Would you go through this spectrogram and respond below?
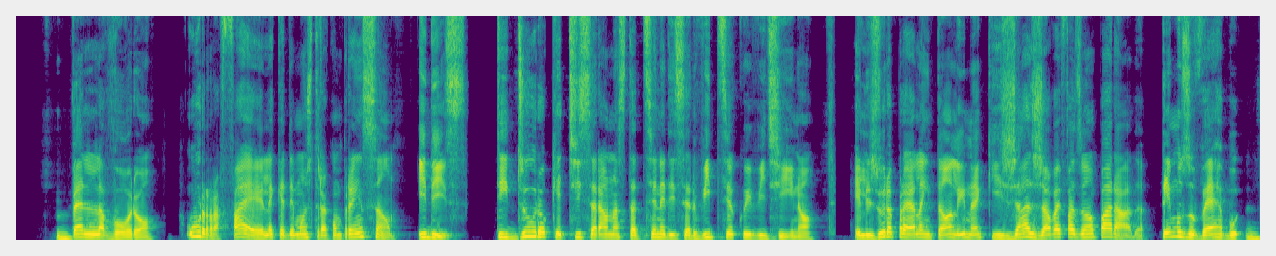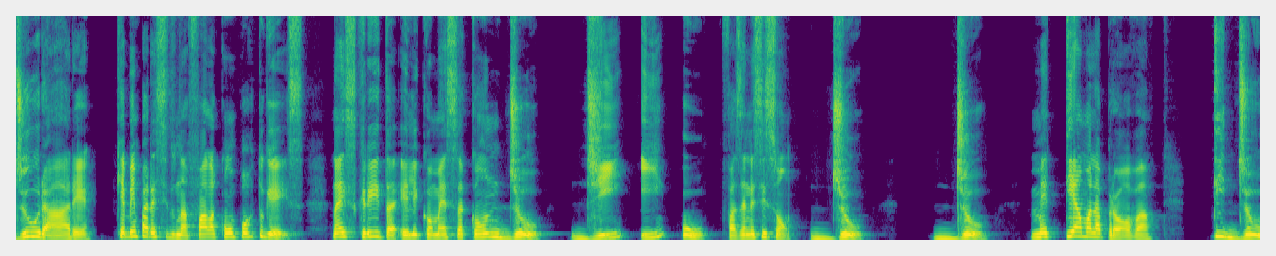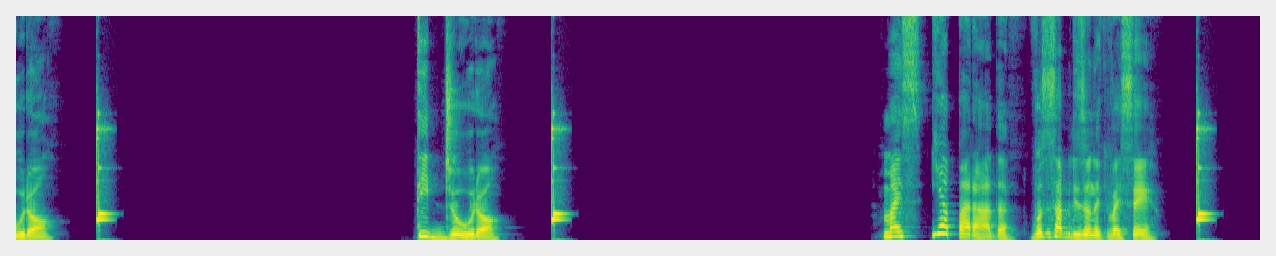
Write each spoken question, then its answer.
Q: Mas e a parada? Você sabe dizer onde é que vai ser?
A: Segundo ele, tem um posto de gasolina perto dali.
